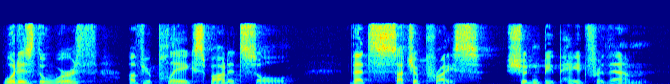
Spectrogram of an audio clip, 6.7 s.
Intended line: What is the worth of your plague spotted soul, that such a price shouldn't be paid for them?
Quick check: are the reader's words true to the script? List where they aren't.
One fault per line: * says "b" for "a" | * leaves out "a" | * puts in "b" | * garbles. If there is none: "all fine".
all fine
